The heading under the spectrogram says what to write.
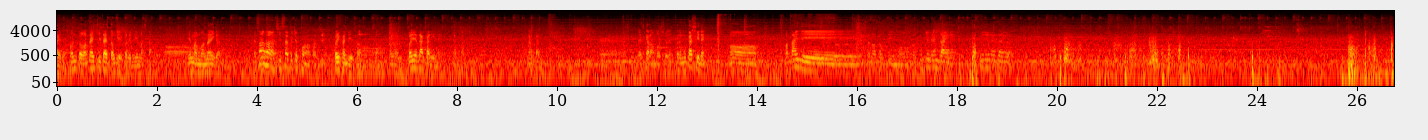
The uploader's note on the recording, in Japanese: ロケ》カタコトの現地ガイドさんと巡るシンガポール。音声のみですが、少しでも雰囲気が伝わると嬉しいです。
